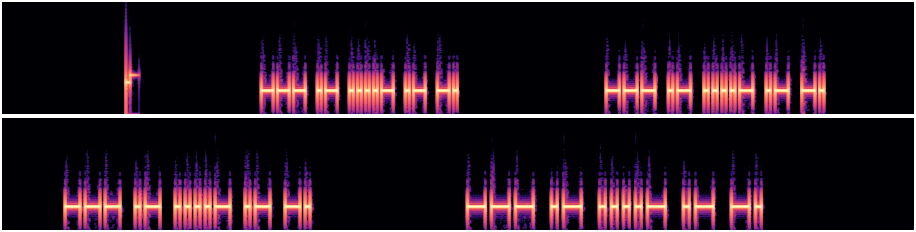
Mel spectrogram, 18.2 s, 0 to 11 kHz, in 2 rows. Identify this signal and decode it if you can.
Morse code, heard as a keyed tone, about 26 wpm, 700 Hz. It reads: OA4AN OA4AN OA4AN OA4AN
